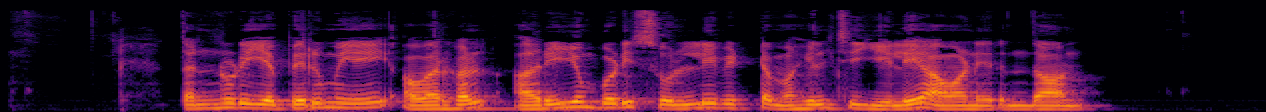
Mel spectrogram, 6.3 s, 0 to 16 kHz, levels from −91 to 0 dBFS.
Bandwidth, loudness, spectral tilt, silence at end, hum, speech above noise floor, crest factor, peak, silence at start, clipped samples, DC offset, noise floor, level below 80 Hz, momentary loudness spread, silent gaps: 11.5 kHz; -22 LUFS; -7 dB/octave; 0.9 s; none; 52 dB; 18 dB; -6 dBFS; 0.9 s; under 0.1%; under 0.1%; -74 dBFS; -60 dBFS; 5 LU; none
